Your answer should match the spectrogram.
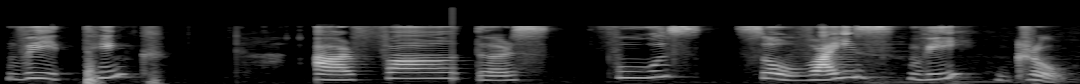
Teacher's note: Here it is unstressed, stressed, unstressed, stressed, unstressed, stressed, unstressed, stressed, unstressed, stressed. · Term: iambic pentameter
